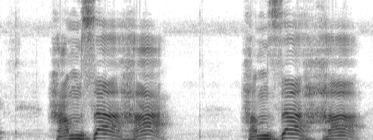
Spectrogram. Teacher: 1 নম্বর মাখরাজ হলকের শুরু হইতে হামজা হা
